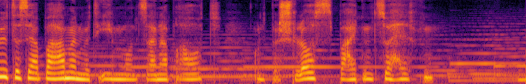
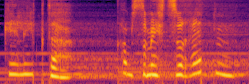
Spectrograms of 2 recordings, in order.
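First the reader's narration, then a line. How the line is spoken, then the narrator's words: Woman calling back in reply. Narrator (German): rief sie zur Antwort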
